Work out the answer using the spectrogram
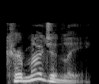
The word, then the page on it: curmudgeonly: British English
